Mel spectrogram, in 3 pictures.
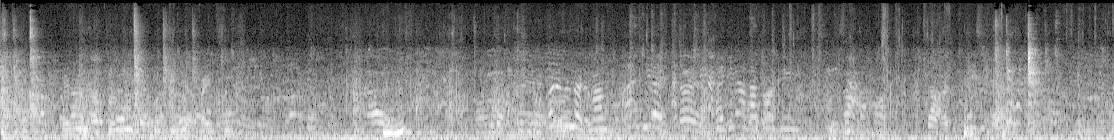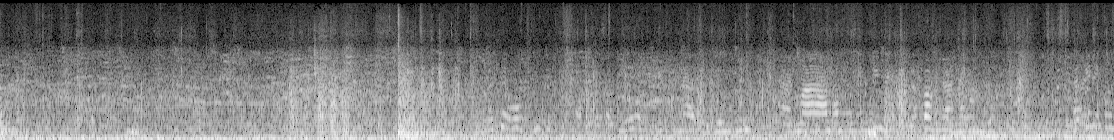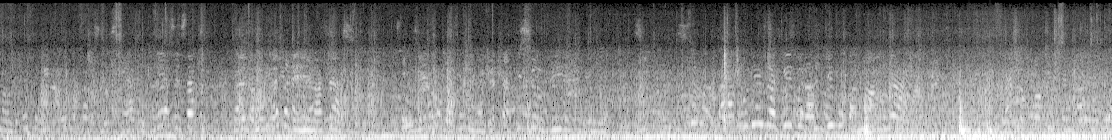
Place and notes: We had been visiting “Jah Army”, a local youths group in Kibera with Ras Jahil from Pamoja FM, and Gas Fyatu from Rhyme FM; walking back now through narrow alley-ways and along market stalls towards Pamaja studio….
